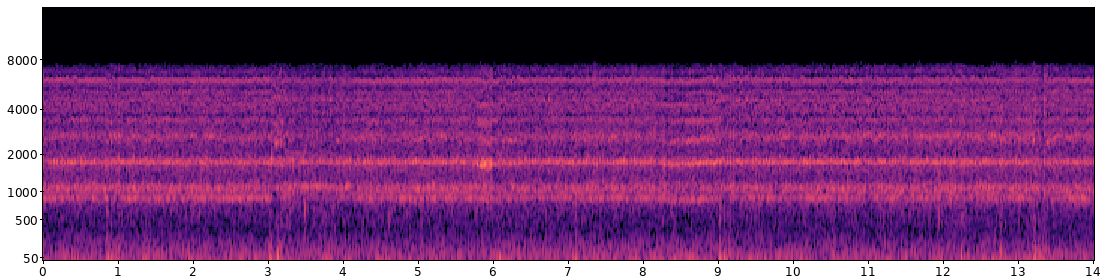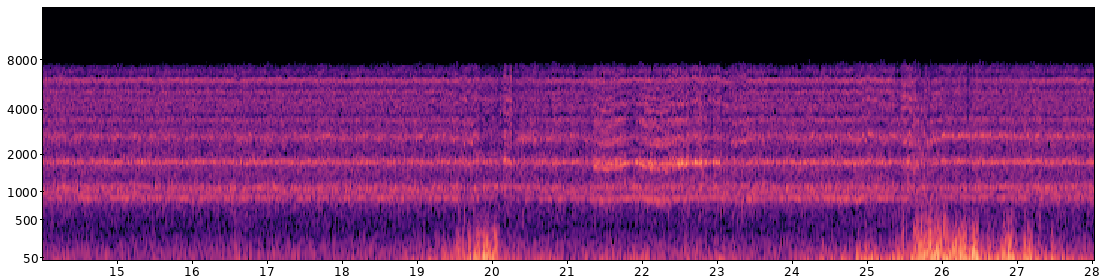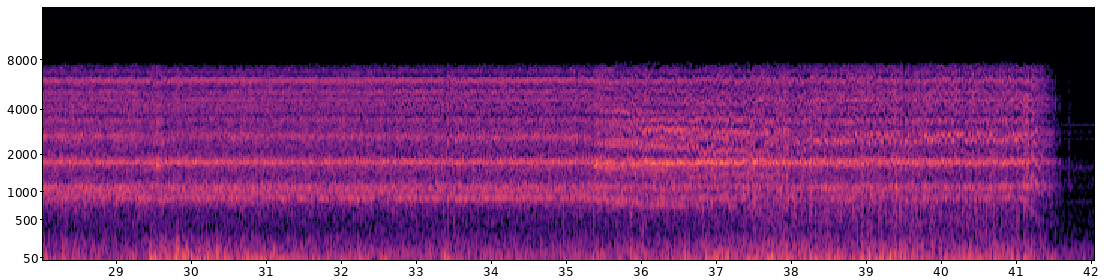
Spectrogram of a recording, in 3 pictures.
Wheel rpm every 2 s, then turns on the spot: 230, 230, 230, 230, 230, 230, 230, 230, 230, 230, 230, 230, 230, 230, 230, 230, 230, 230, 210, 220, 170.
none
